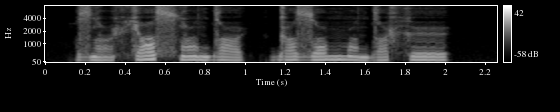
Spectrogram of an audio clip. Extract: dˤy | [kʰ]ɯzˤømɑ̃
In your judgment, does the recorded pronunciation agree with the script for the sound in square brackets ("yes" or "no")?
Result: no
